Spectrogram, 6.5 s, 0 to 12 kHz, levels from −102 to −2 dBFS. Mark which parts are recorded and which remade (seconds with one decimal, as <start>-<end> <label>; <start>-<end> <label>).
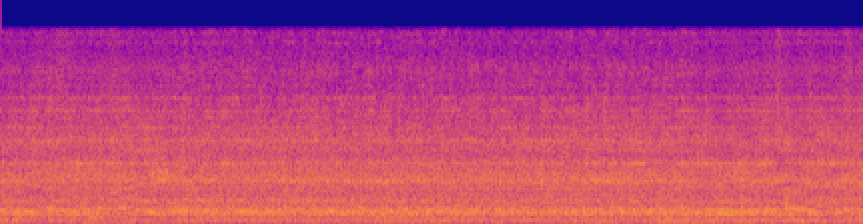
0.0-1.3 remade; 1.3-5.2 recorded; 5.2-6.5 remade

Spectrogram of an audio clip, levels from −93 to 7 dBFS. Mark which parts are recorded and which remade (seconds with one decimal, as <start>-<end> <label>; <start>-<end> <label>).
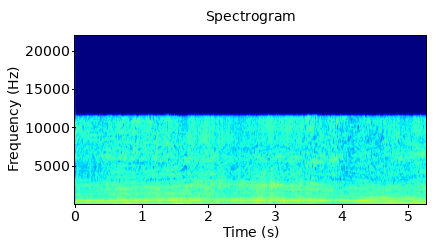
0.0-1.6 recorded; 1.6-3.4 remade; 3.4-5.3 recorded

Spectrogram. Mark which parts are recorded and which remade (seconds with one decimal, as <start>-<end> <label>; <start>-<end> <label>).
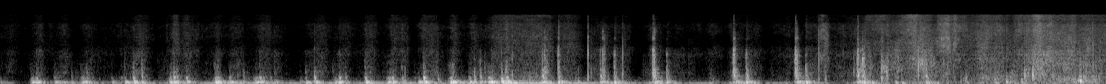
0.0-9.1 recorded; 9.1-11.1 remade

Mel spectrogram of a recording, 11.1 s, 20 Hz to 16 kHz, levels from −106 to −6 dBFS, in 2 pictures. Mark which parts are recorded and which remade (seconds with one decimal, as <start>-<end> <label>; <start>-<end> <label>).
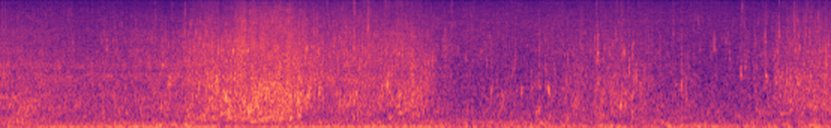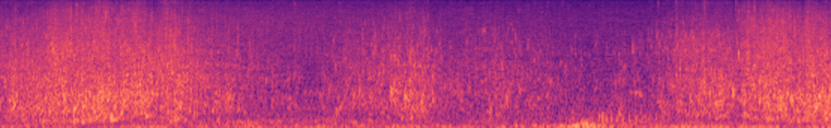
0.0-11.1 recorded

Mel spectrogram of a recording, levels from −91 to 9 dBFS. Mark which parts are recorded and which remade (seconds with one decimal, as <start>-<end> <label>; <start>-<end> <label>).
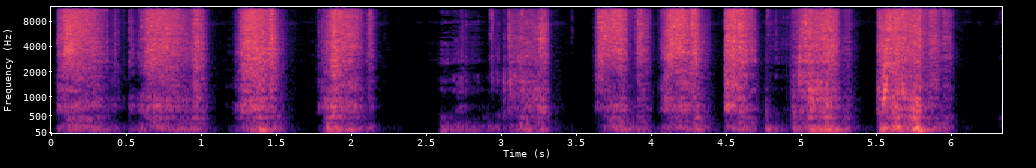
0.0-6.3 recorded

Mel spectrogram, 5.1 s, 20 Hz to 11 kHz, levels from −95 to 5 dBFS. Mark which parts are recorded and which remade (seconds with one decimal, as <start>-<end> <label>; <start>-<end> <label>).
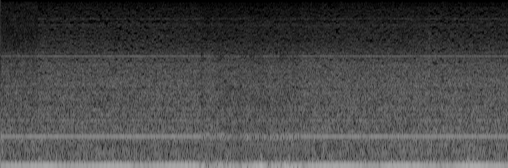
0.0-2.0 recorded; 2.0-3.0 remade; 3.0-5.1 recorded

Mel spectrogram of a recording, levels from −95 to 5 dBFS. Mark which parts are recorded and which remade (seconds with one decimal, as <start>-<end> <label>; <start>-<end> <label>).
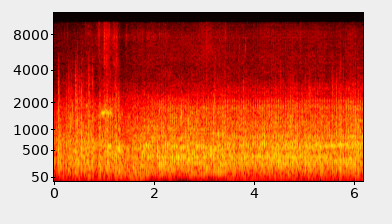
0.0-1.3 recorded; 1.3-3.4 remade; 3.4-6.2 recorded

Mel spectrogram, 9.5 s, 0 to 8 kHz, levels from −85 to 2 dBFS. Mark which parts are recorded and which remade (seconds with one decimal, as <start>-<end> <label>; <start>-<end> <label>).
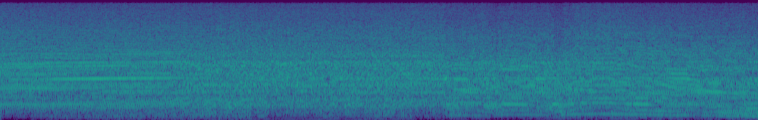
0.0-2.6 recorded; 2.6-5.2 remade; 5.2-9.5 recorded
